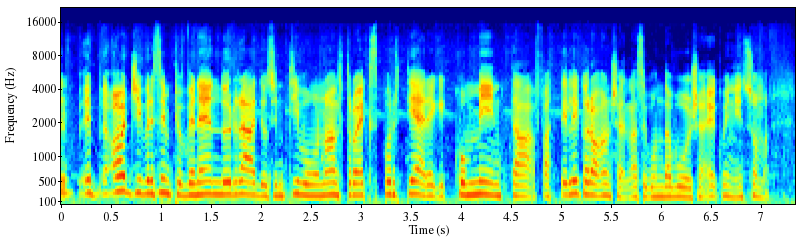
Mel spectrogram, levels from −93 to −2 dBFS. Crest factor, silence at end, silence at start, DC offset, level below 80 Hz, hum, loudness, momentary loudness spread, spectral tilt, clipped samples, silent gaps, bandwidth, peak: 20 dB; 0.05 s; 0 s; under 0.1%; -52 dBFS; none; -20 LUFS; 9 LU; -3.5 dB/octave; under 0.1%; none; 15 kHz; -2 dBFS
